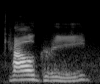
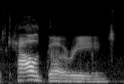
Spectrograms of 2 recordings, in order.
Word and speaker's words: Calgary: Locals will say Calgary and people from outside of Calgary will say Calgary.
